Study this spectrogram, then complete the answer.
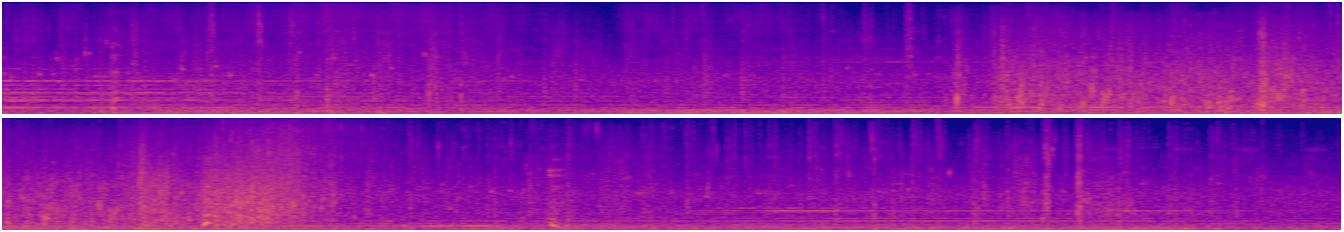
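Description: Footsteps crunch slowly over grass and loose gravel.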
